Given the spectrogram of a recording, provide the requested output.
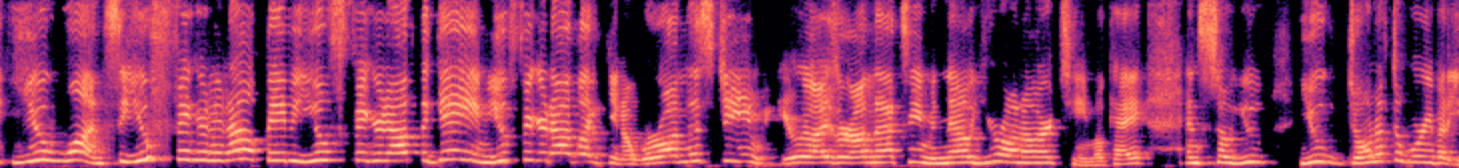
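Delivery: high, loud fake cheer; forced enthusiasm. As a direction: sell it with big enthusiasm. Mom spinning the story excitedly.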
